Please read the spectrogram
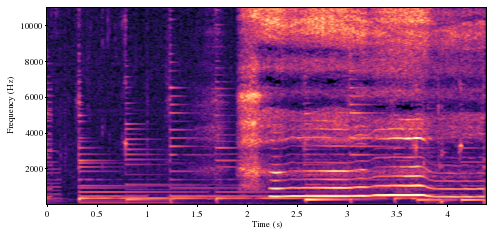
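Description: Pop ballad with acoustic guitar picking. After a brief dip at the start, a woman's voice comes in about two seconds in and holds one long wordless note that steps up and then drops near the end.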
